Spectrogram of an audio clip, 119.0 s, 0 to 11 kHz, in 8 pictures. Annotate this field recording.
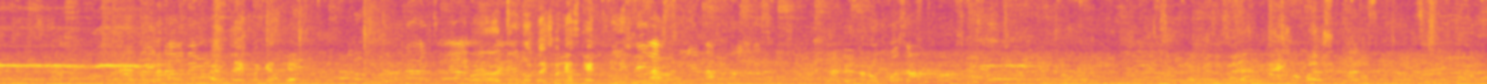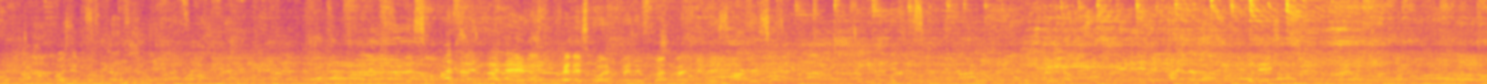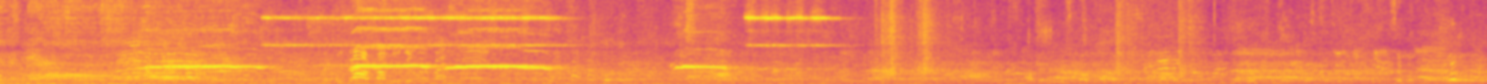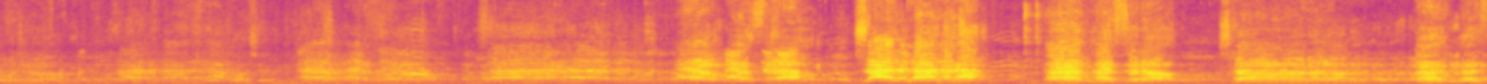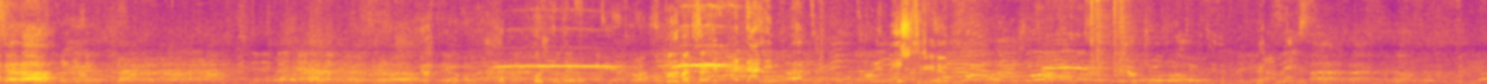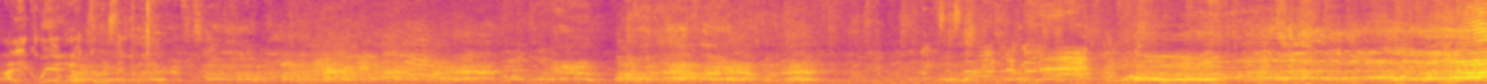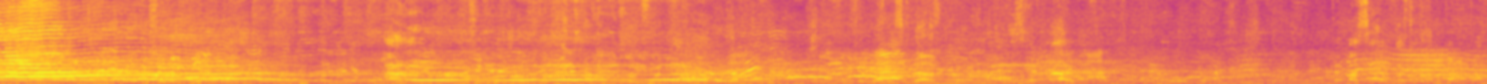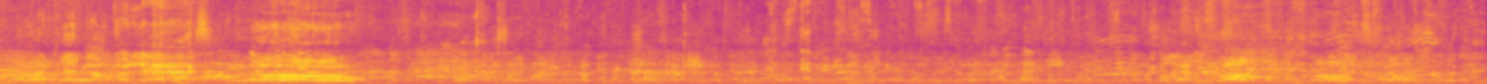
24 heures vélos means, in french, 24 hours bicycles. Students are doing a big race, with traditional VTT running fast, folk and completely crazy bikes, running slow and bad and drunk, all running during 24 hours. Every whistle notice a bike incoming. Also, its a gigantic carousal. Every student is drunk. On evening it's happy people, shouting, pissing everywhere and vomiting also everywhere. Later on the night, more and more alcohol, it will be another story... But also this feast, it's bleusailles. It's a patois word meaning ... perhaps trial by fire, its hard to translate as it's a quite special belgian folk, with clothes and rules. 9:30 mn, it's baptized students walking, coming from Hermes school, shouting and ... singing ? I think they are completely drunk ! Recording while walking in the center of the city. It's all night shouting like this !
